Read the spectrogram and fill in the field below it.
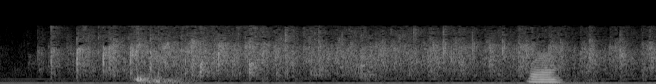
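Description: An audience applauds a speaker after his talk on a forthcoming book about the Gaudiya Math, a steady, dense wash of many hands clapping at an even level for several seconds, with a brief vocal sound rising near the end.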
